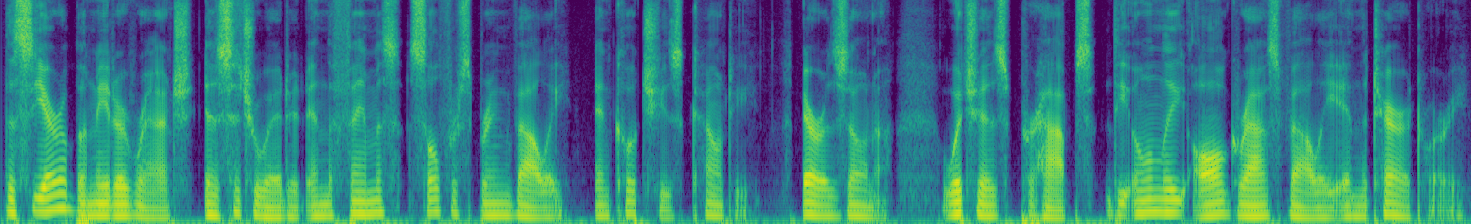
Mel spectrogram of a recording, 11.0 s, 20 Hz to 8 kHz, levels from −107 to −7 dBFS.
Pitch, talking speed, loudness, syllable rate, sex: 95 Hz, 145 wpm, -20 LUFS, 4.7 syllables/s, male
